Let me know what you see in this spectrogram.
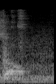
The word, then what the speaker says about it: Zall: My name is Zal. – Zal? – How do you spell that? – Z-A-L-L.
